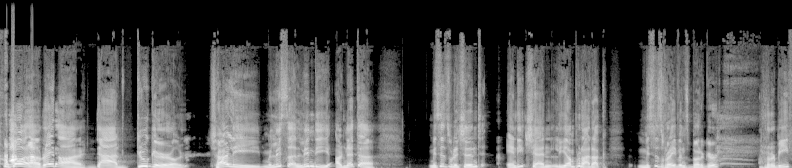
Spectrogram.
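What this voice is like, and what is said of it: High-pitched leprechaun voice. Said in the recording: “do it in a leprechaun voice ... It's a high pitch.”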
